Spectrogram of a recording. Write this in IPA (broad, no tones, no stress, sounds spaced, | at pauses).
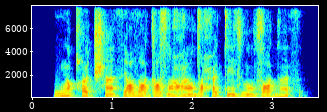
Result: β ũ qʰ u t͡ʃʰ ã θ i ðˤ e ɡ ɐ zˤ ã ʕ ẽ dˤ ɨ ħ ɨ t ẽ z β ũ zˤ ɨ ɡ ɐ̃ θ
